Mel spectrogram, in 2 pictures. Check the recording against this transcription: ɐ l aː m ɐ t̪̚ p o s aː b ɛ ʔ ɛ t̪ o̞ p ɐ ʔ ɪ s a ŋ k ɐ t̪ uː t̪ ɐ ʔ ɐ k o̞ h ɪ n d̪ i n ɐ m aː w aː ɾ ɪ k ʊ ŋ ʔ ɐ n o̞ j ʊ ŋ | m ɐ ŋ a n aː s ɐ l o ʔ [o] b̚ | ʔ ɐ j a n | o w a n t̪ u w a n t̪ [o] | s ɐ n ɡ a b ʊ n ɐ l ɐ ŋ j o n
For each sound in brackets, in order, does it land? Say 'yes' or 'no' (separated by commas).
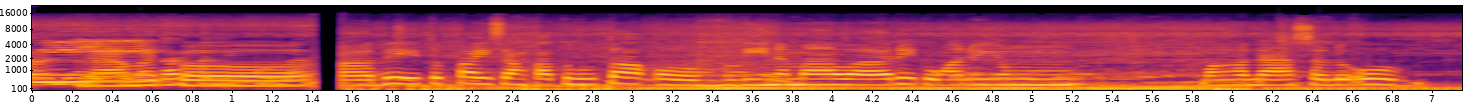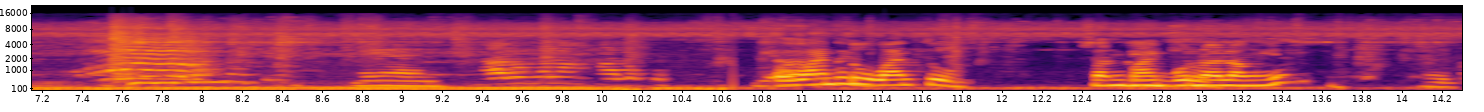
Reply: yes, no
